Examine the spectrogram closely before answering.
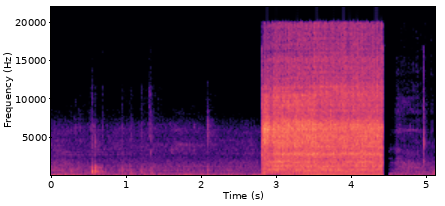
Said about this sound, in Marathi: टरफले काढल्यानंतर आपण शेंगदाणे बारीक करून घेऊया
